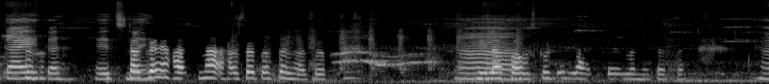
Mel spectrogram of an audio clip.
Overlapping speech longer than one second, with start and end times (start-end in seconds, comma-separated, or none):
none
